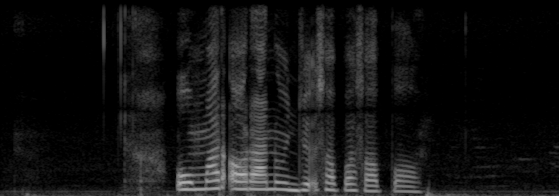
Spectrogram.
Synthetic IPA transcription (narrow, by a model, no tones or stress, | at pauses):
ʔumarʔoɾanuɲd͡ʒʊʔsɔpɔsɔpɔ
